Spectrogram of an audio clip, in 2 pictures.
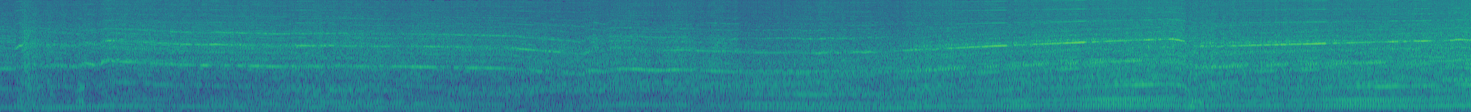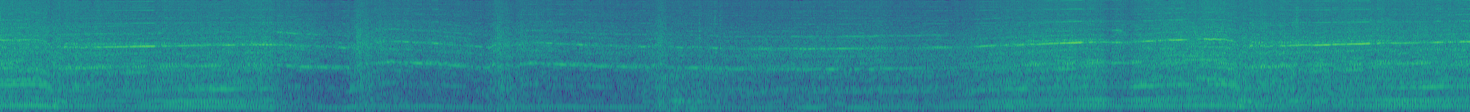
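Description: A racing car engine roars loudly, revving up and down through the gears.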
